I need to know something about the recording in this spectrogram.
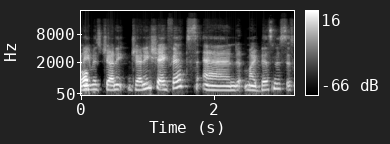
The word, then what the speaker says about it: Cheifetz: I know I usually tell people the phonetic way to write it down so that they can pronounce it correctly. It is Cheifetz. Cheifetz, Jenny Cheifetz.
